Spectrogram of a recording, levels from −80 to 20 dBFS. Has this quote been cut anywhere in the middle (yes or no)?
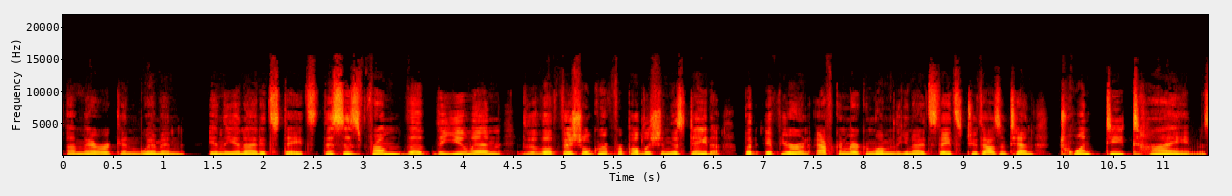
yes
